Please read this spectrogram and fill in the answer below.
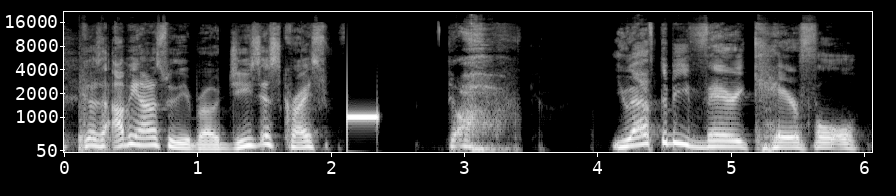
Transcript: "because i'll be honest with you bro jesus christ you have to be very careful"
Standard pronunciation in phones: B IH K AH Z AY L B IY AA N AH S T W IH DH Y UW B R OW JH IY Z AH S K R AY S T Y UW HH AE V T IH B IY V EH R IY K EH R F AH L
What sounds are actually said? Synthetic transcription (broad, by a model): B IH K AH Z AY L B IY AA N AH S T W IH DH Y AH B R OW JH IY Z AH S K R AY S T Y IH HH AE F T IH B IY V EH R IY K EH R F L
